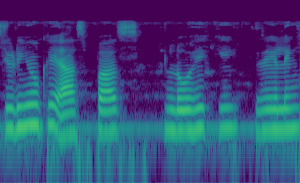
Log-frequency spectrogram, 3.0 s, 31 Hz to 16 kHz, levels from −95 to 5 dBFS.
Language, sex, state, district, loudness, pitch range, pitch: Hindi, female, Uttar Pradesh, Deoria, -32 LUFS, 190-205 Hz, 200 Hz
